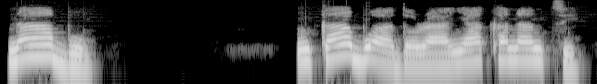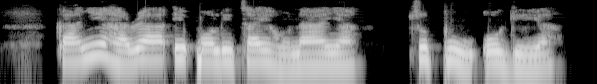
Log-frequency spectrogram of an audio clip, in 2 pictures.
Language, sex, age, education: Igbo, female, 15-29, tertiary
